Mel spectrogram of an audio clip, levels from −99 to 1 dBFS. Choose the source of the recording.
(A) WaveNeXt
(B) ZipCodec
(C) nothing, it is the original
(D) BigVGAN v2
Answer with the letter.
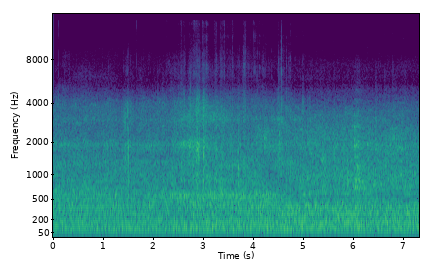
C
